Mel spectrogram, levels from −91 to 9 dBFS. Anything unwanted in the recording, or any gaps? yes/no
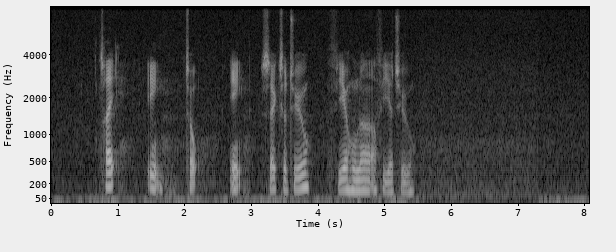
no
